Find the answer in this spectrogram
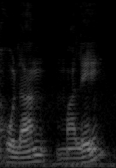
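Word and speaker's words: חולם מלא: al inicio que es la jolan malé es una o larga acentuada como cuando decimos Pobre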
